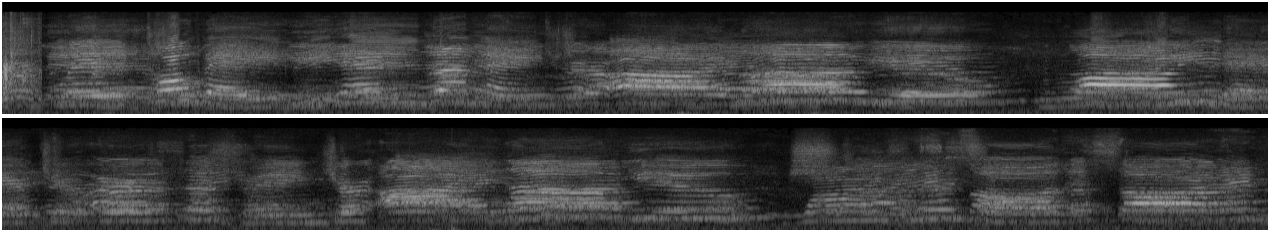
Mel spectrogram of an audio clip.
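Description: A group of young children singing a Christmas carol together in unison.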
